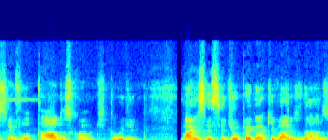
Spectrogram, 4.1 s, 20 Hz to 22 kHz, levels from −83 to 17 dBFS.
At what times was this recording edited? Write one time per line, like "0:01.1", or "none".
0:02.2
0:02.6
